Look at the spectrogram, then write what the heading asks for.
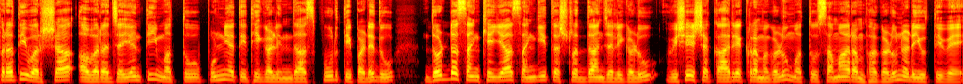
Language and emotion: Kannada, neutral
